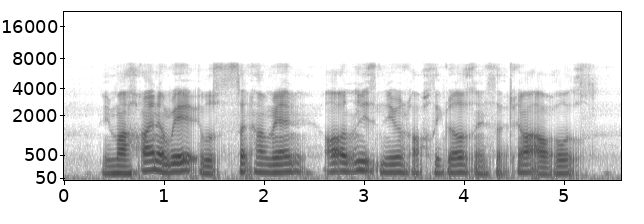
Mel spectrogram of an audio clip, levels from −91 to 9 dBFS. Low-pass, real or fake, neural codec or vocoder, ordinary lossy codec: 7.2 kHz; fake; autoencoder, 22.05 kHz, a latent of 192 numbers a frame, VITS, trained on many speakers; none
